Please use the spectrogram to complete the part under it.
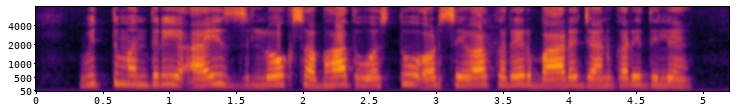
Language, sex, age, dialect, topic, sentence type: Magahi, female, 41-45, Northeastern/Surjapuri, banking, statement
